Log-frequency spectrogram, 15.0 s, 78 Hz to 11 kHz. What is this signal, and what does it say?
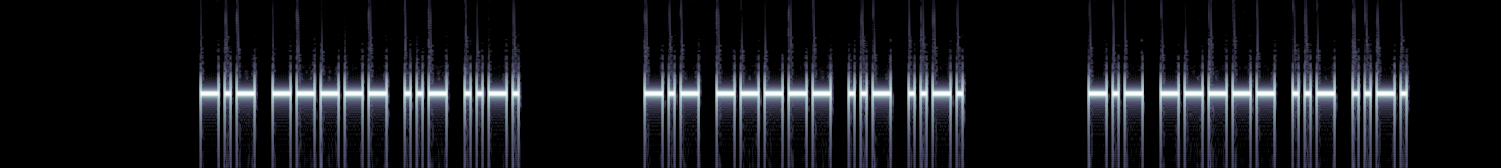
Morse code, heard as a keyed tone, about 20 wpm, 700 Hz. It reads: K0UF K0UF K0UF
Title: USA Call Signs - 4 Characters - Repeated 3x - 20wpm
